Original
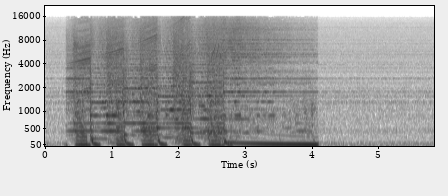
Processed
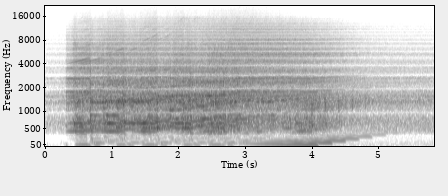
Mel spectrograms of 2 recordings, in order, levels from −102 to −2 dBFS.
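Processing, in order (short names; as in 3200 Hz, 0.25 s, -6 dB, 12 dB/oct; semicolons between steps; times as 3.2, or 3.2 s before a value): added harmonics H 7 -23 dB, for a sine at -11.5 dBFS; inverse Chebyshev high-pass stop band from 330 Hz, stop band 40 dB; on a send: frequency-shifting echo 0.201 s, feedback 58%, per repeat +58 Hz, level -4 dB; on the sum: vocal rider within 4 dB 2 s; running mean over 46 samples; in parallel at +2 dB: compressor, threshold -53 dBFS, peak gain reduction 13 dB; on the sum: gain +3.5 dB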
